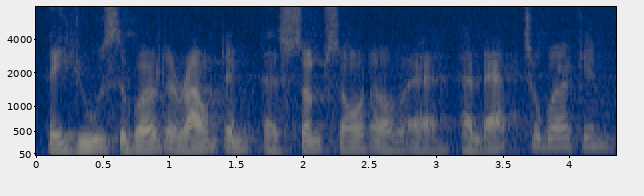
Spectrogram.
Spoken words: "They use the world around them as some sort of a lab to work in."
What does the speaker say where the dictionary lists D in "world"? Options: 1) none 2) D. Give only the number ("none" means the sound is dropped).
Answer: 2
